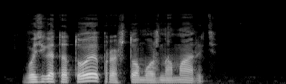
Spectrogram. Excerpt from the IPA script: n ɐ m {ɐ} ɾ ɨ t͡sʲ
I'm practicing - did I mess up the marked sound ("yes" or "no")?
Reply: yes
